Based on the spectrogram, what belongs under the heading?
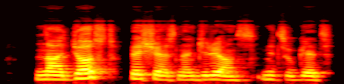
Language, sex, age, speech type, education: Nigerian Pidgin, male, 15-29, spontaneous, tertiary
